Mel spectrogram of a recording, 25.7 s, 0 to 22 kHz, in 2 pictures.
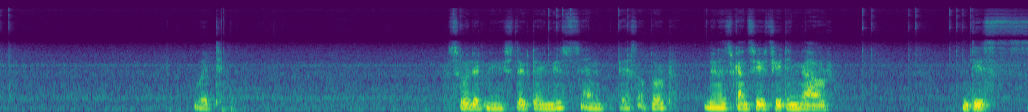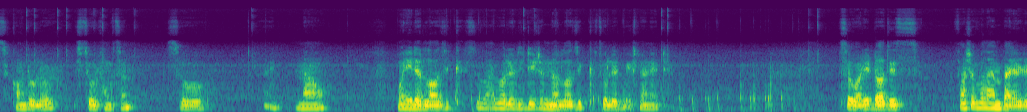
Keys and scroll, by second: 18.3 ctrl+x.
